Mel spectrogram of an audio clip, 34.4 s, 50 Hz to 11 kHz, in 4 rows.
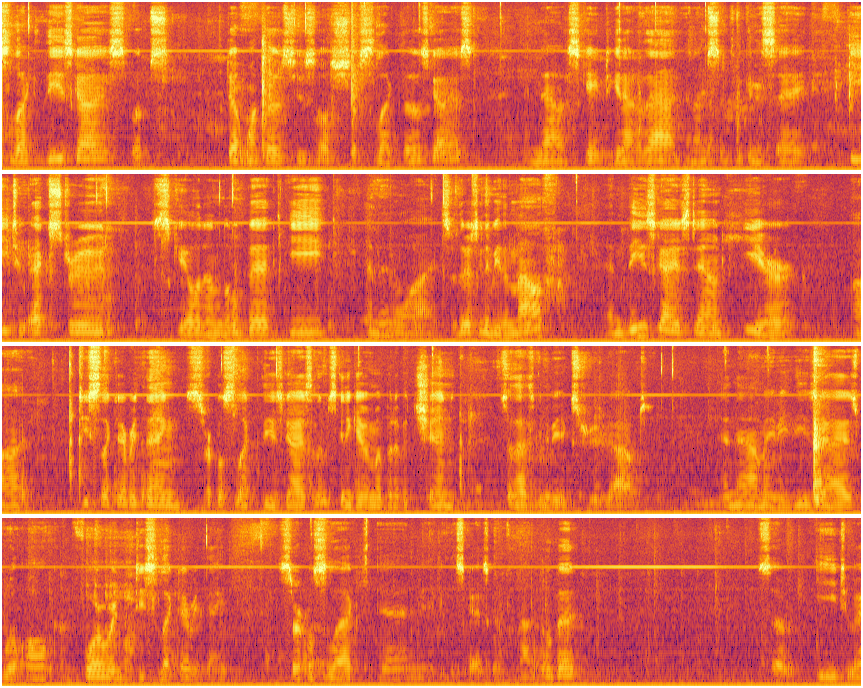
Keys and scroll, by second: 8.3 e, 17.2 a, 18.7 c, 22.4 e, 26.2 a, 27.3 c, 33.9 e.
